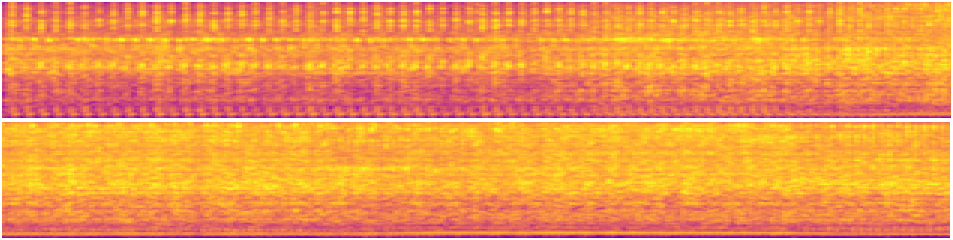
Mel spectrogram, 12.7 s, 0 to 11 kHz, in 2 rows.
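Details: MTD walk-behind lawn vacuum blower unused about 3 years, restarted while warming up: small single-cylinder engine surges and sags at about 220 beats a minute, struggling to hold steady idle; cause unconfirmed.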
